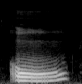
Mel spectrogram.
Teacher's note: Final S not pronounced, and then when you get this ON combination, you get this nasal on, really in your nose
